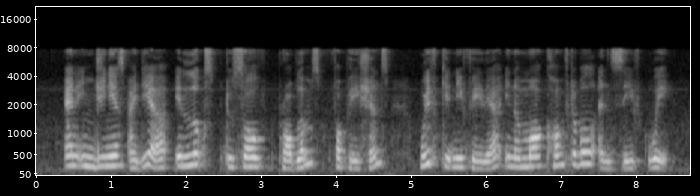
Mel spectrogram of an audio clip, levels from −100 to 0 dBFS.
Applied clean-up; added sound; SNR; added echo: none; none; none; none.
